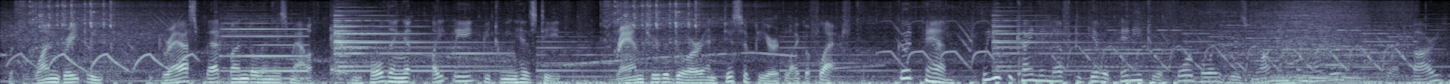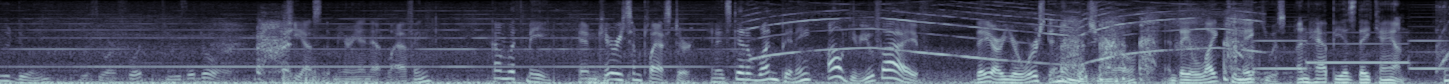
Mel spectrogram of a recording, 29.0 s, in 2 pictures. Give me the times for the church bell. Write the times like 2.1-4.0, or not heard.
2.1-14.2.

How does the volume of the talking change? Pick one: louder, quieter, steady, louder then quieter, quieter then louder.
quieter then louder.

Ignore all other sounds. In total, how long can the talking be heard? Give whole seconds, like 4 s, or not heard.
29 s.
